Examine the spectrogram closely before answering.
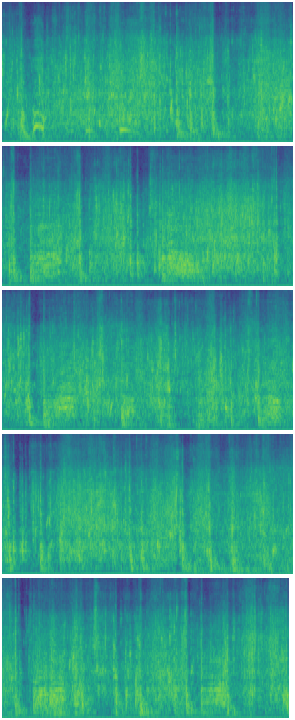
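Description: Choppy lake water splashing and slapping against a kayak's hull, with paddle strokes and wind on the microphone.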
